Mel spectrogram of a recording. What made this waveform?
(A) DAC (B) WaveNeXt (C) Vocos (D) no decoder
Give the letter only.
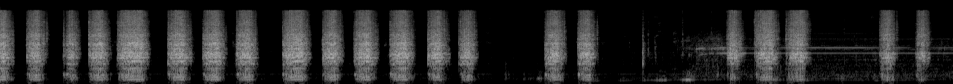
D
